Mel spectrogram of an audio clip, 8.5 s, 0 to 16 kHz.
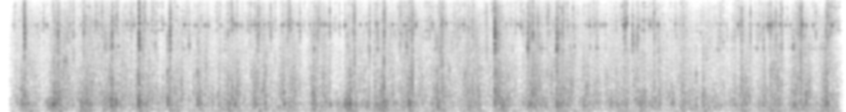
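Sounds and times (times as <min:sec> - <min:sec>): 
soft fast leather and metal movement: 0:00.0 - 0:08.4.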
